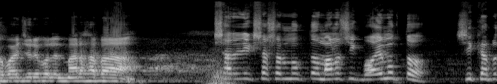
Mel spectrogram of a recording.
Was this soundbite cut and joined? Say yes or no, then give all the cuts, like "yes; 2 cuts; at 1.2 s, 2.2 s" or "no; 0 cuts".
yes; 1 cut; at 2.1 s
